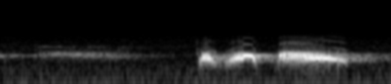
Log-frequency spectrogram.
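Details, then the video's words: Decoy spotted dove cooing to excite other doves: a faint trailing tone fades out, then one clear phrase follows, two short hooting notes and a longer steady low coo. "Chim cu gáy kích bổi , Cu gáy kích bổi mở là gáy"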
